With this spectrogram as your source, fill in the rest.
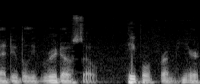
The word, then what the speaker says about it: Ruidoso: And I do pronounce it correctly. I do believe Ruidoso. People from here call it Ruidosa.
